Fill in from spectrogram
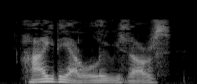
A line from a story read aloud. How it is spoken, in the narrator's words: sneered Snotlout, a tall, mean boy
